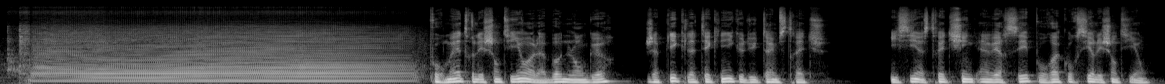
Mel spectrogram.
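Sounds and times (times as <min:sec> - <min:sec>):
boat engine drone: 0:00.3 - 0:04.2
speech: 0:04.4 - 0:08.3, 0:08.9 - 0:11.6.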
